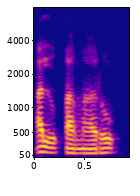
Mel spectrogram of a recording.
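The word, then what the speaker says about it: القمر: And in Qamar, we'll pronounce the lam, al-qamaru.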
